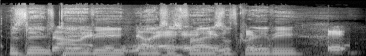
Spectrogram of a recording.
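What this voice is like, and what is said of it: Imitates another person's voice. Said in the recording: “my awesome impersonation”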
